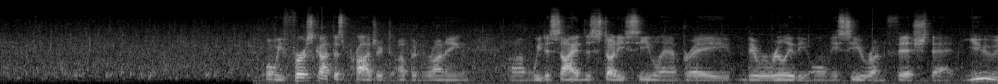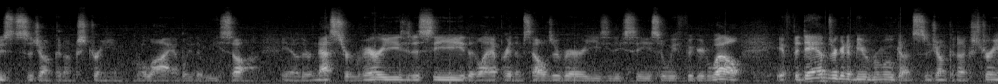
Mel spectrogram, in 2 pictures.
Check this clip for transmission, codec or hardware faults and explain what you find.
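Regular ticks run through the audio from 2.97 s to 19.73 s, four per second, each a brief gap of about two milliseconds of silence. These are periodic USB or driver dropouts: something stalls the bus or driver every 0.25 s and drops samples.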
